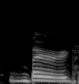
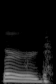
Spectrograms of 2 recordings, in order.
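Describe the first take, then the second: First: Bambi voice. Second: Said in the usual way. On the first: Pretend. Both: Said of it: "Just got Bambi back in my head".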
